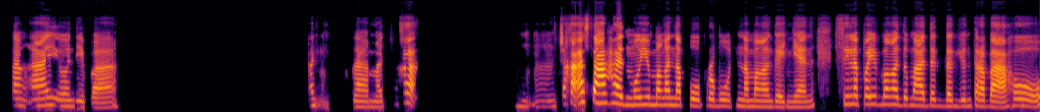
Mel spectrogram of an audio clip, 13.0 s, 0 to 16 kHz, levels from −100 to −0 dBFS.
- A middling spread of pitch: Yes, average, 4.4 semitones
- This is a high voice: Yes, high, 215 Hz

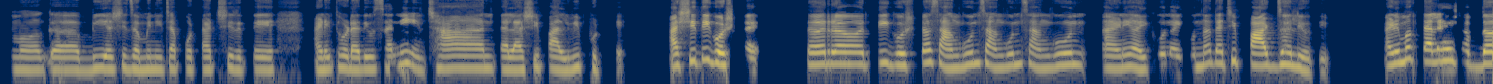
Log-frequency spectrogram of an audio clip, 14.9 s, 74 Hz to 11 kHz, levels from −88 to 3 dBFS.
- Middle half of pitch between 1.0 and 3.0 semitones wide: No, average, 4.3 semitones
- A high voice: Yes, high, 200 Hz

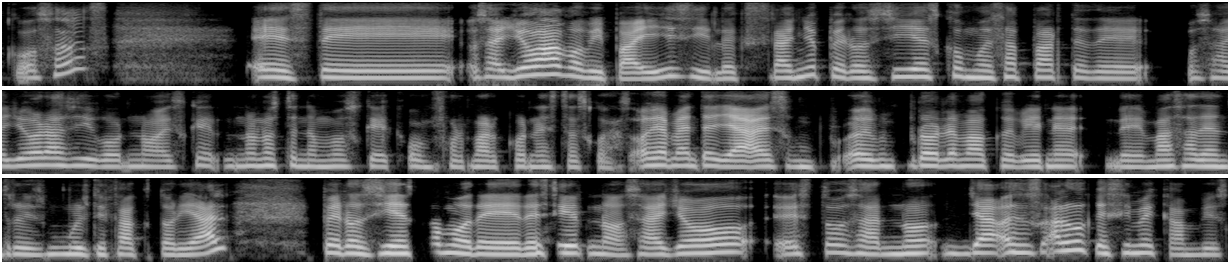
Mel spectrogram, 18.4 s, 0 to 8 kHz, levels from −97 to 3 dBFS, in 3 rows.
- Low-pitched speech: No, high, 200 Hz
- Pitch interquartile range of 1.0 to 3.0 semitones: Yes, average, 2.7 semitones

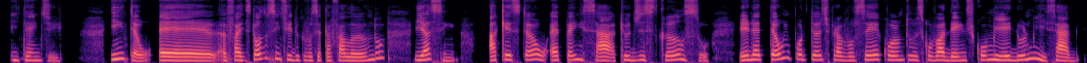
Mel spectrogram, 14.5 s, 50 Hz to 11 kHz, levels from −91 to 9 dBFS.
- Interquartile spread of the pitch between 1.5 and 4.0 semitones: Yes, average, 3.2 semitones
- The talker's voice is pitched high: Yes, high, 215 Hz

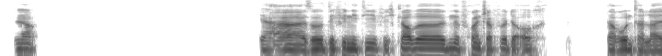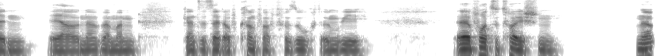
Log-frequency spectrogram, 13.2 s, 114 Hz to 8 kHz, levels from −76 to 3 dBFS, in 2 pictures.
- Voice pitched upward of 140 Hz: No, very low, 90 Hz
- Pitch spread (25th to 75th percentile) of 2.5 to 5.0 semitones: No, narrow, 2.1 semitones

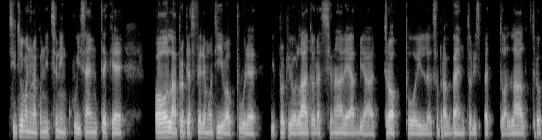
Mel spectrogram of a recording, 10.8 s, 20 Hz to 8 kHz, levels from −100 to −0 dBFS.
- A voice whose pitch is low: Yes, very low, 90 Hz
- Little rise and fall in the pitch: Yes, narrow, 2.1 semitones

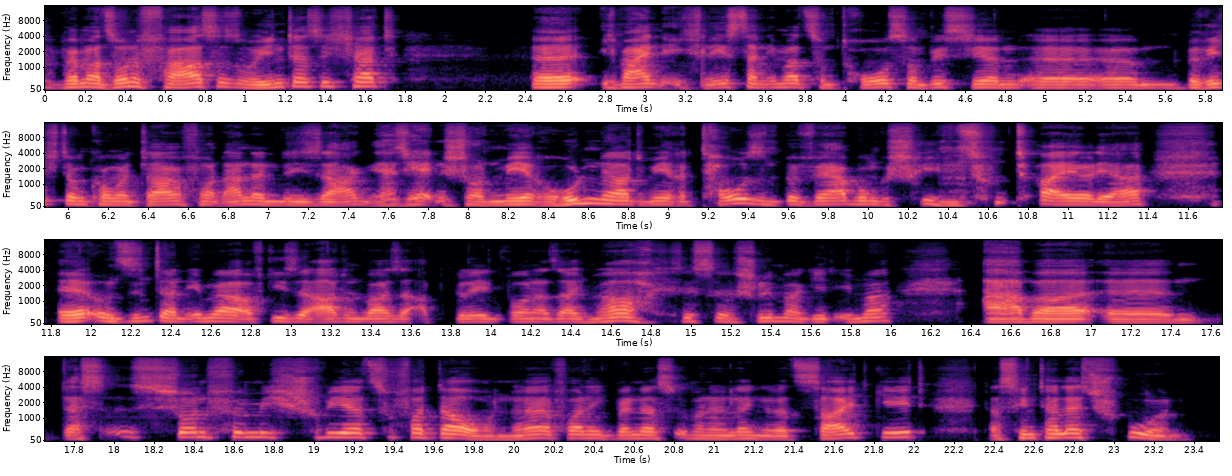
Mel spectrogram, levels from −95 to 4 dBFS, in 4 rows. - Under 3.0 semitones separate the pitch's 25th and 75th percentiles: No, average, 3.4 semitones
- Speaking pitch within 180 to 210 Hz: No, medium, 140 Hz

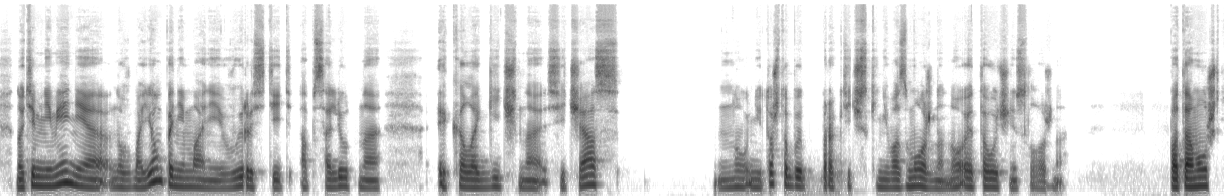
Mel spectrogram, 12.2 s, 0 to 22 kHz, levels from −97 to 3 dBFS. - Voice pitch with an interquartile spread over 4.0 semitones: No, narrow, 2.6 semitones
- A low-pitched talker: Yes, low, 130 Hz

